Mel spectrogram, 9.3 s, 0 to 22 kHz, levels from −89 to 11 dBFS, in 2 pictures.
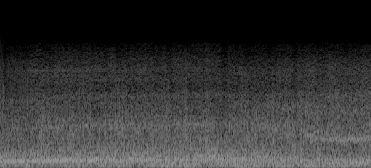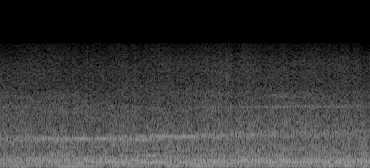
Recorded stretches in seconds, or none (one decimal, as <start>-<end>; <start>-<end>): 0.0-2.5; 3.1-4.6; 6.8-9.3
